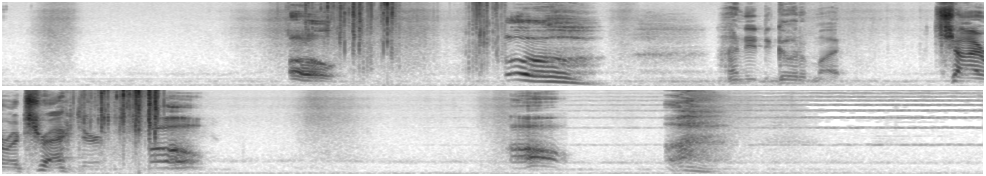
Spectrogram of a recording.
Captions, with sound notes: (Benson groaning) (bones cracking) I need to go to my chirotractor. (bones cracking) (Benson groaning) (gentle music)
